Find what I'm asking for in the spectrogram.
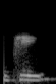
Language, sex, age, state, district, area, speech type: Hindi, female, 45-60, Madhya Pradesh, Gwalior, urban, conversation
